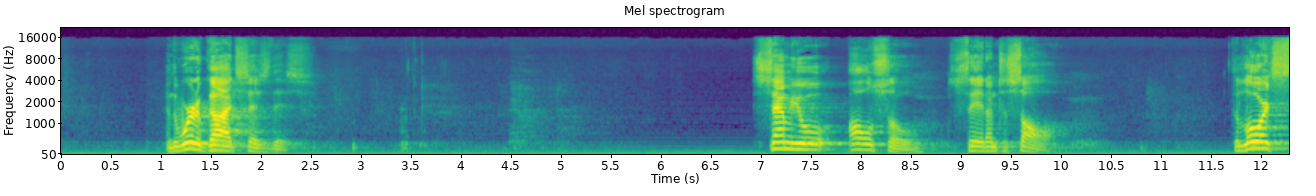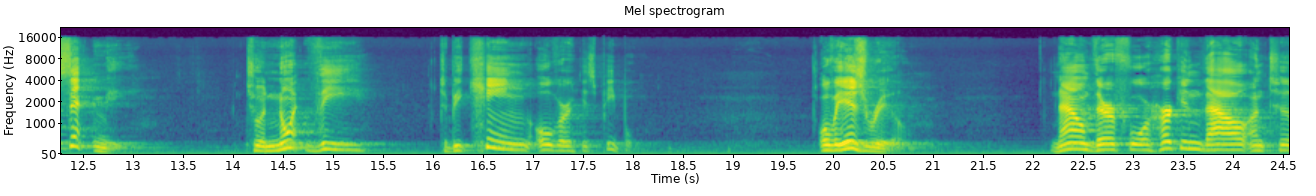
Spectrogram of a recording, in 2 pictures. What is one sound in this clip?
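A middle-aged man reads out slowly and deliberately through a microphone, with long pauses.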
